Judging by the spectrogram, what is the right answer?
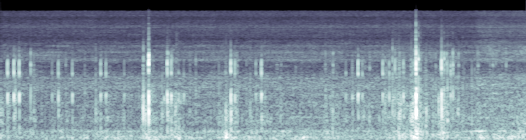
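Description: Bicycle rattling and clicking as it rolls over rough, broken concrete, picked up through the handlebar-mounted camera, with two louder knocks from bumps about a second and a half in and near four seconds in.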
